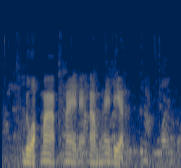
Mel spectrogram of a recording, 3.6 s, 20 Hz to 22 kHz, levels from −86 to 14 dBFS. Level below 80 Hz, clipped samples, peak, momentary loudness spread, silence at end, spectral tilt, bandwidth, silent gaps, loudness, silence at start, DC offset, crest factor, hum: -50 dBFS; under 0.1%; -4 dBFS; 17 LU; 0 s; -8.5 dB/octave; 9.8 kHz; none; -23 LUFS; 0.1 s; under 0.1%; 22 dB; none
